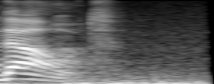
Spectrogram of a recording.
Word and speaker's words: doubt: يعني بلا شك، without a doubt، without a doubt. لاحظ البي سايلنت لا تلفظ، لا نقول doubt، without a doubt، without a doubt.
